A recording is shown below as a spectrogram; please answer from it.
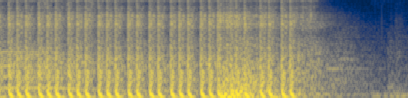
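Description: Rapid automatic gunfire in PUBG Mobile rattles off in a fast burst of loud, evenly spaced shots lasting over a second, then cuts off to quiet.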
